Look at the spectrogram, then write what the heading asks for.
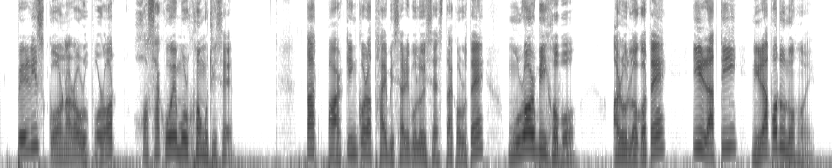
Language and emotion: Assamese, angry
